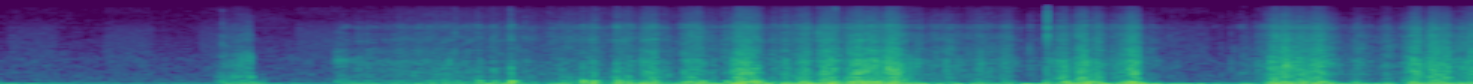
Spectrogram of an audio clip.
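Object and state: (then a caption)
Foam microphone windscreen being brushed. A large paint brush with natural bristles and a wooden handle is swept back and forth across the small, cylindrical black foam windscreen covering a black Rode microphone on a small tripod. The strokes come through as deep, muffled rumbling swishes, heavy in low-end thump with almost no brightness, rising and falling in uneven waves.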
